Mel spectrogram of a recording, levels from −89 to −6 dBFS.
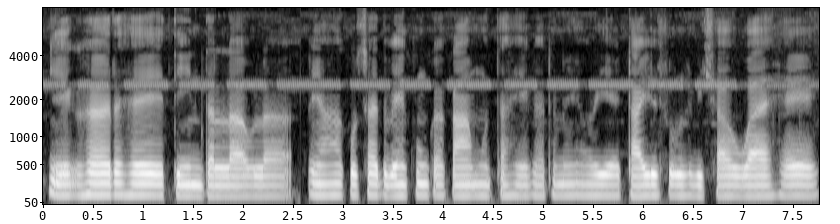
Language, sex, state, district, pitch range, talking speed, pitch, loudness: Hindi, male, Chhattisgarh, Jashpur, 115-120 Hz, 175 wpm, 120 Hz, -17 LUFS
